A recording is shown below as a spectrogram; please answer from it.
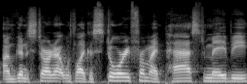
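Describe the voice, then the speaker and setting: A man speaks fairly quickly in an animated tone. The background is quiet. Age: 30s. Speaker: podcast host. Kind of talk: casual monologue. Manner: fast.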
